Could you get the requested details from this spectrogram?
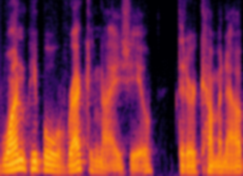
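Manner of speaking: usual speaking voice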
